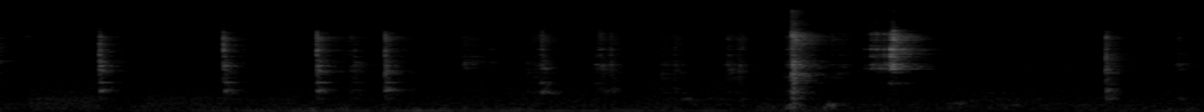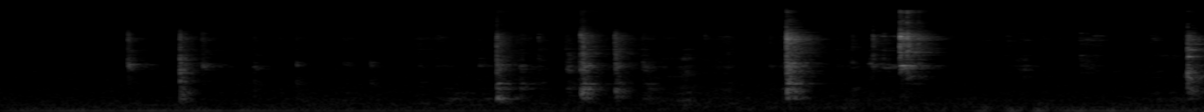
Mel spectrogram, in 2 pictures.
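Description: Screwdriver working on a small metal wire mold box: a scatter of light clicks, ticks and scrapes, with sharper clinks about four seconds in and again a couple of seconds before the end.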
